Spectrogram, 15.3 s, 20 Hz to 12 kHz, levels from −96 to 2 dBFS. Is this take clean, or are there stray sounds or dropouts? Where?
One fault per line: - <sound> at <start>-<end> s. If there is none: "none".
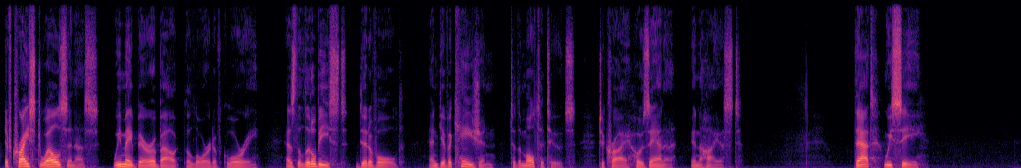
none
